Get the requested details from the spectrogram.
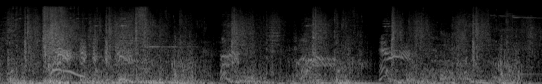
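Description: Quick attack effects thud and swoosh as a fighter strikes a monster in a video game.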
